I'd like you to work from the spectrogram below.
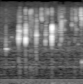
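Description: Short water splat sample, a few quick wet drips and splashes over under a second, close and fairly quiet, with a faint steady hum underneath.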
